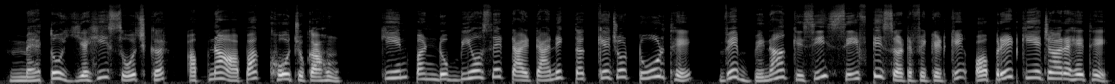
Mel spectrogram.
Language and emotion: Hindi, angry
